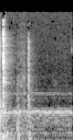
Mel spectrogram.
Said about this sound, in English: It's only a closet sometimes, Jamie says, as if I should know this. She opens the door.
